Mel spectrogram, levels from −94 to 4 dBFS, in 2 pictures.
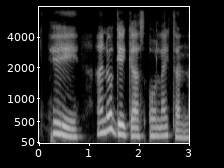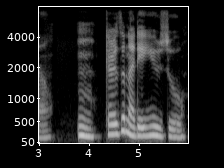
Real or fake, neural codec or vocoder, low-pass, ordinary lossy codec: fake; vocoder, 24 kHz, 100 mel bands, Vocos; 7.2 kHz; none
